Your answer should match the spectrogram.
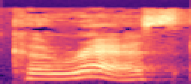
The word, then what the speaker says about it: caress: Atenção aqui às sílabas tônicas. Desperate é a primeira, caress é a segunda, ok?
